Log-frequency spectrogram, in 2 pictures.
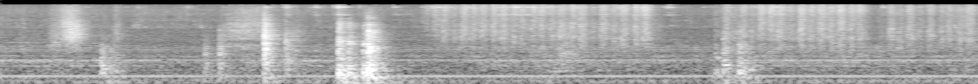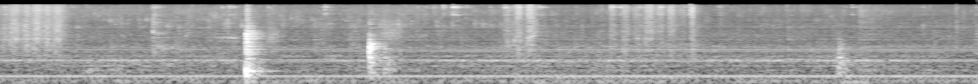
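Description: A frozen tomato being rubbed on a small metal hand grater: a soft rasping scrape with scattered sharp clinks of metal against the bowl, the loudest about three and a half seconds and about twelve seconds in. A steady low hum runs underneath.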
